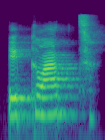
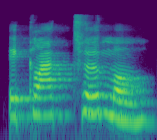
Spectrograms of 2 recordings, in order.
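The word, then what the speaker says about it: éclat: no meio termo sabe ele é um t suave eu produzo o t assim como o d no francês com a ponta da língua logo atrás dos dentes aqui da frente então é eclat eclat eclat o d também d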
